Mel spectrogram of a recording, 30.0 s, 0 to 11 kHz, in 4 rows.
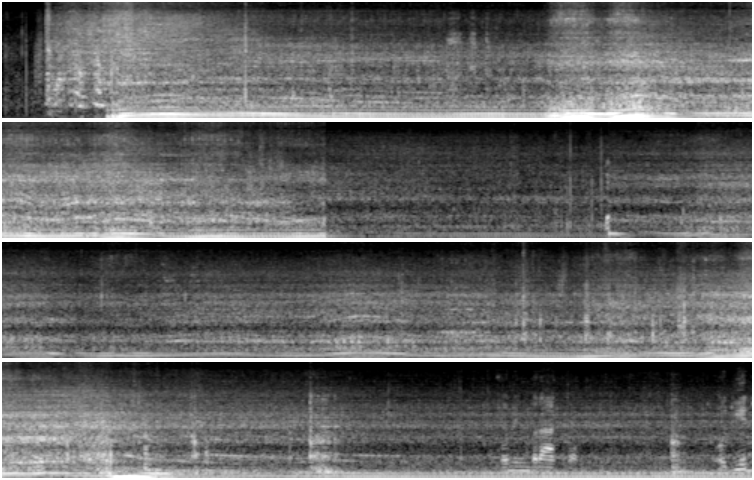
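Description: UAZ-452 van's engine starting about a second in, then running with the revs rising and falling. The sound drops abruptly to a quieter run about eleven seconds in and swells again later as the van moves.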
